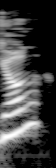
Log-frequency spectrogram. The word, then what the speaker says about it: Jung: Just be sure to pronounce Jung with a hard J. I'm Laura London, and you've been listening to a very special quarantine edition of Speaking of Jung.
